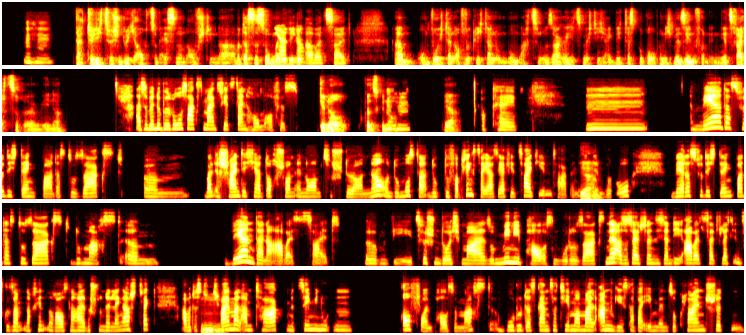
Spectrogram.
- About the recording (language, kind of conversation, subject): German, advice, Wie beeinträchtigen Arbeitsplatzchaos und Ablenkungen zu Hause deine Konzentration?
- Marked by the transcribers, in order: none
